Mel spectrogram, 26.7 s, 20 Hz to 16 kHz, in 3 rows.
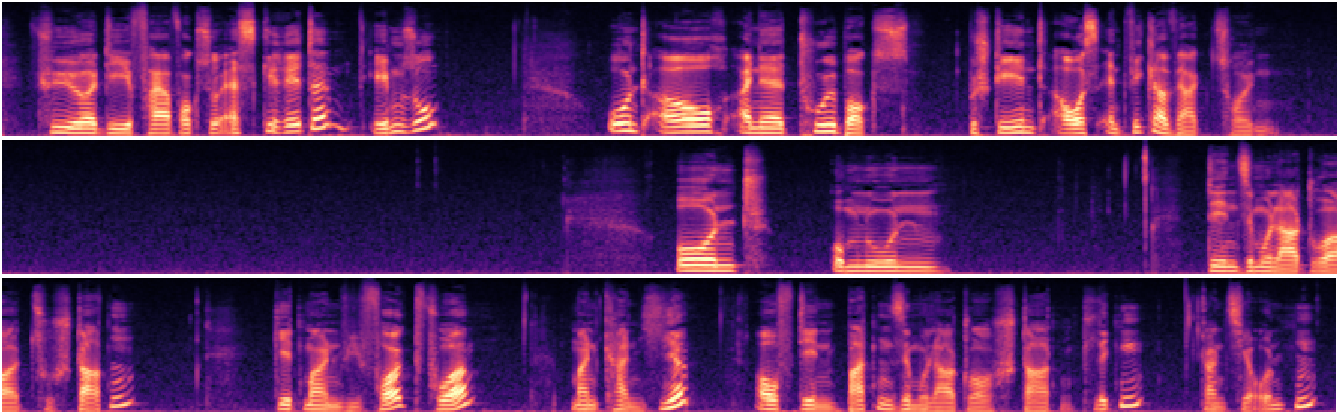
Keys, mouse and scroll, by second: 11.4 click, 20.0 click, 26.4 click.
